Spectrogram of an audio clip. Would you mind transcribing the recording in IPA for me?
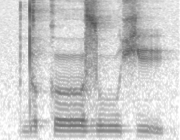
d ɤ k ɤː z uː ç i

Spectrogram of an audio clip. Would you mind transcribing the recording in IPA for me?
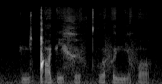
mʲ ɛ ǃ ɑ pʲ æ̃ x ø f kʷʰ ɑ f ɵ mʲ ɔ f ɔ

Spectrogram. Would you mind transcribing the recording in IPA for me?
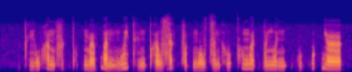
pʰ iː˨˥ w h ɐ˧ ŋ f ɪ˧ k̚ pʰ ʊ˧ k̚ m œː˨˥ p̚ w ɐ˨˩ n m uː˥ j t̪ʰ ɪ˨˩ ŋ pʰ ɐ˨˥ w s ɐ˧ k̚ f ɐ˨ k̚ m o˨˧ w t͡s ɐ˨˧ n h uː˨˧ kʰ ʊ˥ ŋ l ɐ˨ k̚ p ɵ˥ n w ɪ˧ ŋ | kʷ ɐ˨˥ k̚ w ʊ˥ k̚ j œː˧

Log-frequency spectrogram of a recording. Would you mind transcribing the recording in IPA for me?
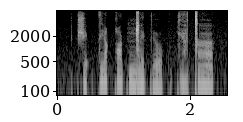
t͡ʃ e ʔ t i q u k ŋ͡ǁ e k ɾʲ o | kʲ a̤ ǀ ã

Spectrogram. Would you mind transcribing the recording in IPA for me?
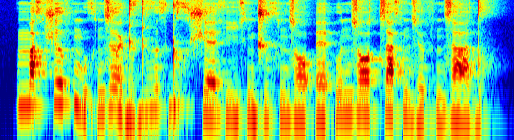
m a˦ x ʃ əː˦ f m u˨ x n z əː˦˨ ɖ œ˨ ɖʱ ə˦ x ɖ u˦ x ʃ ɛː˨ x iː˨ x n d͡ʒ u˨ x n z ɔ˨ ʔ ɛ˨ ʔ u˦ n z ɔ˦ t͡s a˦ x n z ø˨ f n z a˦˨ d

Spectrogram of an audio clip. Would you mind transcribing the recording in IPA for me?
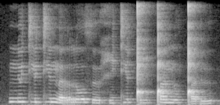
n ʉ˦ tʲ ɵ˦ tʲ ɵ˦ n ɐ˨ r o˦ θ ʉ˨ h i˨ tʲ ɐ˦ ǃ i˨˦ ǃ ɐ˦ n u˦˨ ǃ ɐ˨ ɗ ʉ˨˦

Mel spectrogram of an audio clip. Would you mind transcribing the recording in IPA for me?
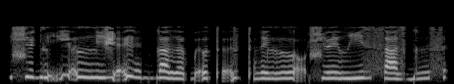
ɕ ø d l ḭ j ə̰ lː i ʒ ɛ̰ ɣ ɛ̤ d ɡ ɐ ɣ ə ɓ ə̰ ʊ̯ tʼ ə̰ z tʼ ə̤ ɪ̯ lː ɔ̰ ɕ ø ɪ̯ β i z s a z ɡ ə̤ s

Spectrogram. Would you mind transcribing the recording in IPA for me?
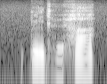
p ĩ ɡʱ ɨ h a

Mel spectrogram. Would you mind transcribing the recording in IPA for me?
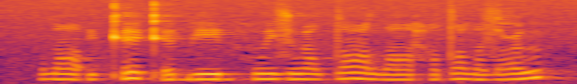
ðˤ a ʔ ɪ kʼ ɛ kʼ ɛ b eː b h o e̯ z oː l dˤ aː l ðˤ aː h ɪ dˤ ʊ ðˤ ɪ z ʕ ʊ

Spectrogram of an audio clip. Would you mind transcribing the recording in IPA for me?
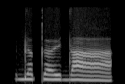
d ə t̪ œ y̯ d a

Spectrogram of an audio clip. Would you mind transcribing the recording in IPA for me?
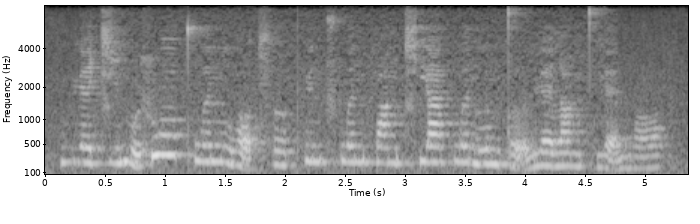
n̪ ɥ ɛ˧˥ t͡ɕ i˧˥ n̪ ṵ˨˩ ʂ w ɔ˥ t̪ʰ w ə˥ n l w ɔ̰˨˩ t͡sʰ ɤ˧˥ pʰ y˥ n ʈ͡ʂʰ w ə˥ n f ɑ˥ ŋ t͡ɕʰ j ä˥ k w ə˥˧ n l ʊ˥˩ ŋ t̪ ɤ̰˨˩ l ɥ ɛ˥˧ l ɑ˥˩ ŋ t̪ʰ j ɛ̰˨˩ m w ɔ˧˥

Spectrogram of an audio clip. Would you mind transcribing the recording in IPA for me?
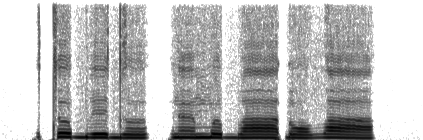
t ə˧ b e˨ d ə˨ | ɾ ɛ̃˨ m ə˨ b aː˨ ɗ ɔ˨ v a˦˨

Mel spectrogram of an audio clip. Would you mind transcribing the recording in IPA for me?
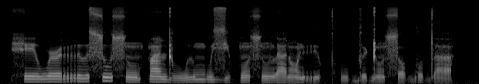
h e˦ w ə˞˦ r ɯ˦ s u˦ s ũ˨ p ã˦ ɖ u˨ w ɯ˦ m u˦ zʲ o˨ p õ˦ s ũ˨ l a˨ ɾ ɔ̃˨ rʲ o˨ kʰ u˨ ɡ ɯ˨ ɖ õ˨ s ɔ˨ ɡ o˦ d̪ a˨

